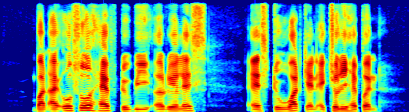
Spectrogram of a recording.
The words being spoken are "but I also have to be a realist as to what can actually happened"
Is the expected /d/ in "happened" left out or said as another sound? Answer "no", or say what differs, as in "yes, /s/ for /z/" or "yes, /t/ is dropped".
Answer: yes, /d/ is dropped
